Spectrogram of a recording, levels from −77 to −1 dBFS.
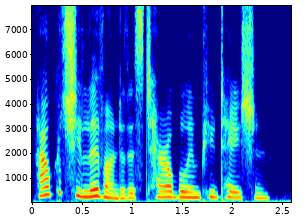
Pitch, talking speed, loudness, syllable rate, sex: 225 Hz, 185 wpm, -18 LUFS, 5.9 syllables/s, female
